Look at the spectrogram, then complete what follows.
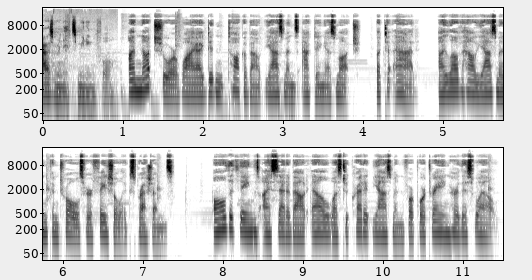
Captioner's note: robot voice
